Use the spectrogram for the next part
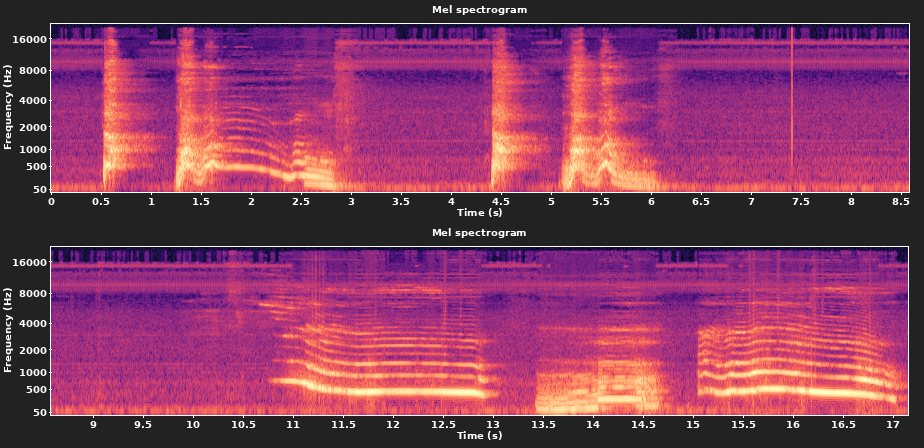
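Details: Lonely Kai Ken Ichi home alone, calling from a high spot for the family to return: a few sharp barks with sliding tails, a pause, then three long sustained wolf-like howls, each held steady before dropping.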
